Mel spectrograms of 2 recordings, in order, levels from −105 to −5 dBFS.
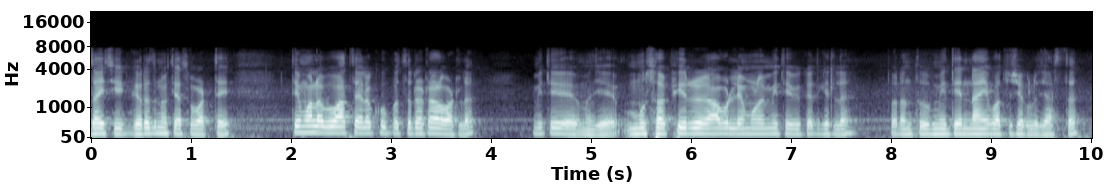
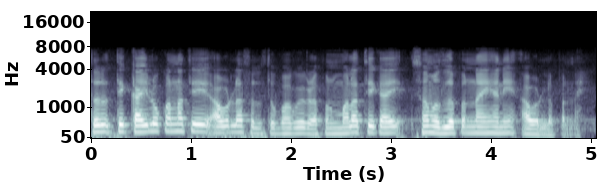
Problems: none marked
